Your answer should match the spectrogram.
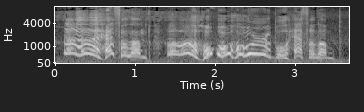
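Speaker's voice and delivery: loud, squealing, stammering terror; Piglet crying out. A narrator's reading. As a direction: raise the alarm in a very high piglet voice. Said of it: "cried Piglet".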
